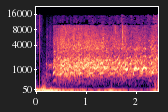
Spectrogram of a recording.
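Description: Laughter sound effect laid over the picture, a chorus of chuckling that starts abruptly about a third of a second in and carries on to the end.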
